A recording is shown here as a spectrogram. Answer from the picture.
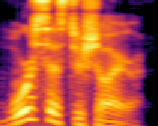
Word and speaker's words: Worcestershire: The pronunciation is Worcester. Well, we've got the Shire. Maybe I'm mistaken. Maybe they do it like this on the bottle. I'm not sure if it's... Well, this is pronounced Worcester. And then if we add the Shire on, it becomes Worcestershire. Sure. Like sure, yeah. Okay, no problem. Sure. Worcestershire. Worcestershire.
